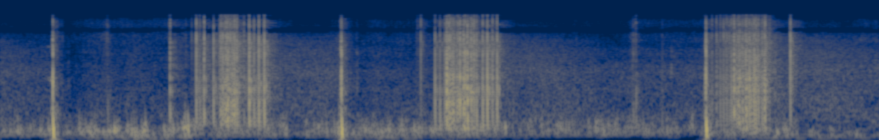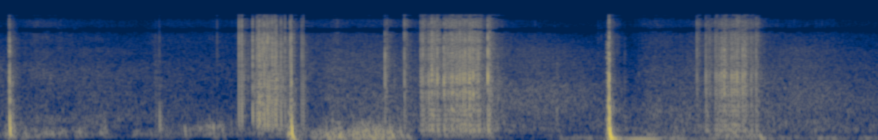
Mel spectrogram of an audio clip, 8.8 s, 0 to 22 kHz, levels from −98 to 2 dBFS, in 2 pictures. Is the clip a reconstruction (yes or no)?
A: yes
